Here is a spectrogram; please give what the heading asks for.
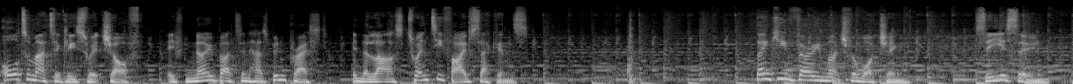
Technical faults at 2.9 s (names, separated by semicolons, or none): de-emphasis applied wrongly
